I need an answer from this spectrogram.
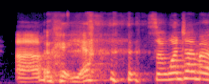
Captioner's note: laughs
